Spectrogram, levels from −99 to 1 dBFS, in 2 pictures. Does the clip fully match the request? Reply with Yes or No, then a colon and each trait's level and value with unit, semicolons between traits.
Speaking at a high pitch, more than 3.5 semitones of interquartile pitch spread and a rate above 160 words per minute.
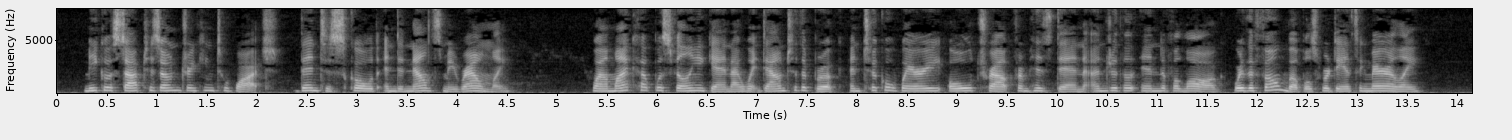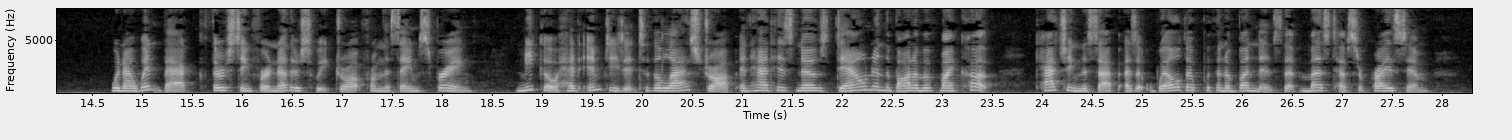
No: high, 240 Hz; average, 2.9 semitones; average, 200 wpm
